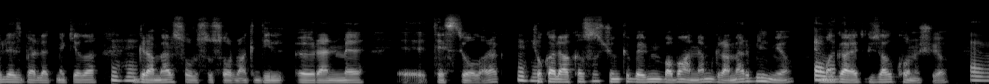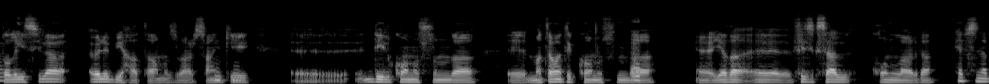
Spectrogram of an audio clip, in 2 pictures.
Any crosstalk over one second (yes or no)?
no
